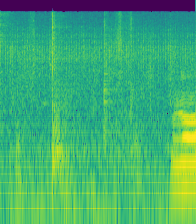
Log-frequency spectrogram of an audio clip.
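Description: Electric sparks crackle and fizz.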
